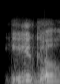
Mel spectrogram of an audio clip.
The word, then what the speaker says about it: Hugo: his name is Victor Yugo all right person not pronounce the h it's in French is Yugo Hugo all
